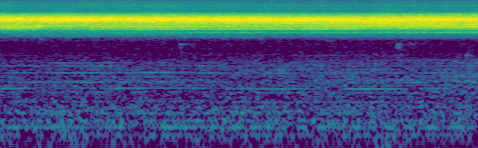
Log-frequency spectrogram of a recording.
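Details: Cicadas calling at Lake Kamo in Sado City, Niigata Prefecture, Japan: a dense, unbroken high hiss that holds steady at the same level for the whole stretch, with no clear pauses and a soft low rumble underneath.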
